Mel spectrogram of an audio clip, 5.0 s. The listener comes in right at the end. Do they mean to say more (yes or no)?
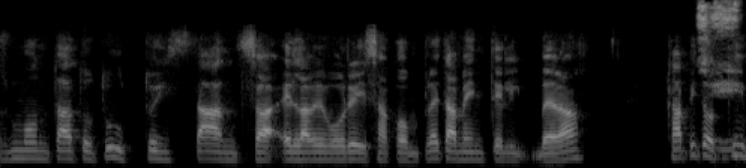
no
